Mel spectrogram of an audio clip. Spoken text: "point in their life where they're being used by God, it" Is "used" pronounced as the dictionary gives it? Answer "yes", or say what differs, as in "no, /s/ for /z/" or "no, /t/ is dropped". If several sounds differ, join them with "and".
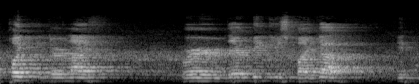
no, /s/ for /z/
